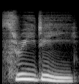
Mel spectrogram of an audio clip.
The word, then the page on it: 3-d: British English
